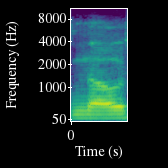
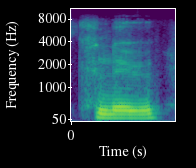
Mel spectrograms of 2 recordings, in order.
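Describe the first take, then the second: First: It is said as one syllable, like no. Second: It is said as two syllables, like canoe. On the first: "Some people pronounce it as no" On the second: "Some people pronounce it as canoe"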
